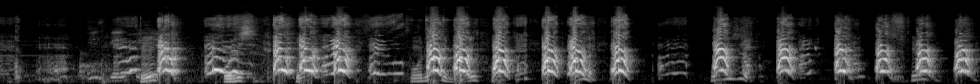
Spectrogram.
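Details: Jack Russell Terrier worked up over beer fermenting, first whining and yelping while a man asks what is wrong, then launching into a rapid run of loud sharp barks with brief pauses.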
